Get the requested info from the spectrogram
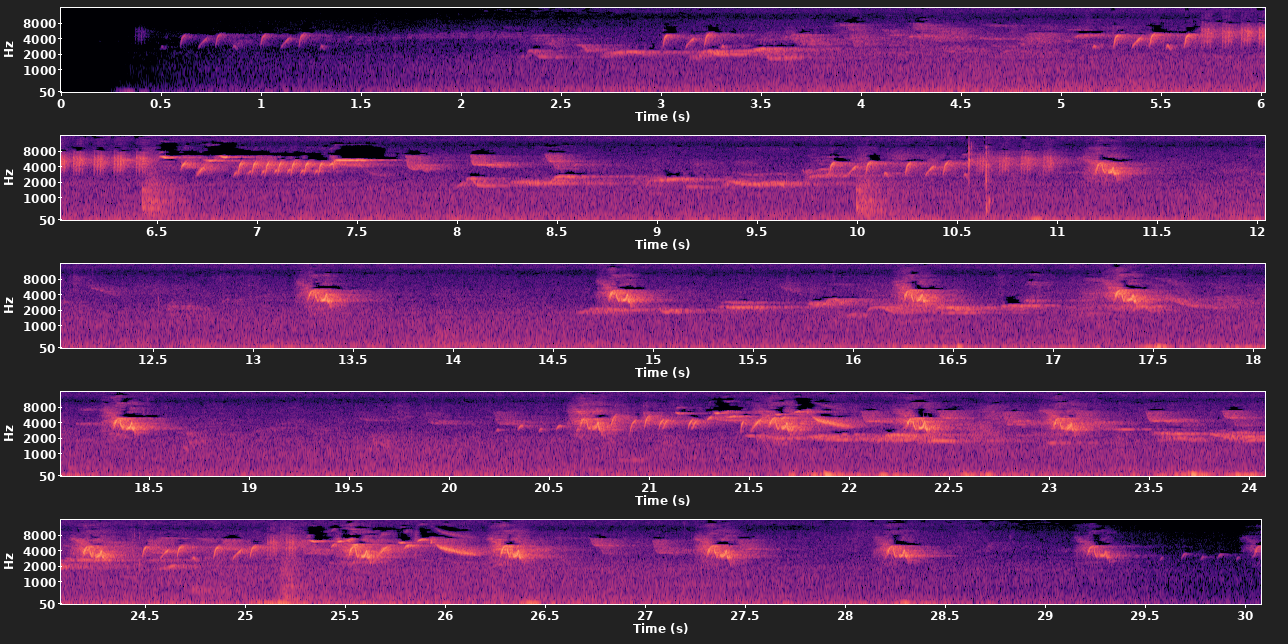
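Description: Songbirds chirping and trilling, several calls overlapping, with one bird repeating a short high chirp about every second or so through the second half.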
